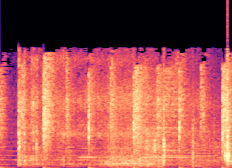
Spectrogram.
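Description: Skateboard trucks grinding along a ledge, a continuous scrape, over a music soundtrack with a steady drum beat.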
